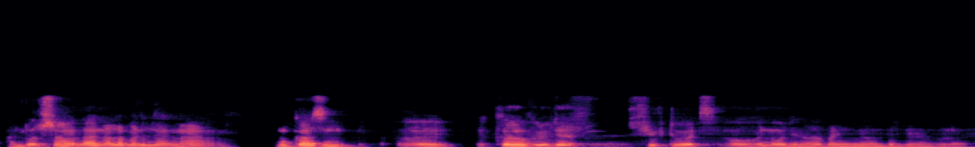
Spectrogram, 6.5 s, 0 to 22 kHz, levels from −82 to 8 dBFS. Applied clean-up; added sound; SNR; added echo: neural mask model Resemble Enhance denoiser.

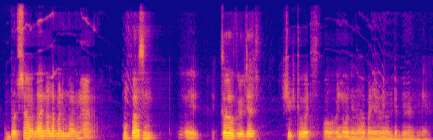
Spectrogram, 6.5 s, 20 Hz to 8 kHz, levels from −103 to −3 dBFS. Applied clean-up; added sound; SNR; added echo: neural mask model DeepFilterNet 3.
